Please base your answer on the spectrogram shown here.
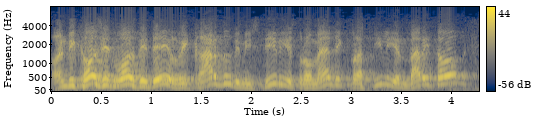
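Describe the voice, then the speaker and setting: An actor playing a vain, blustery, chuckling middle-aged uncle in a 1940s radio comedy. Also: male voice, high-pitched, very animated, fairly quick. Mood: grandiose. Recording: muffled, noisy 1940s radio, audience behind.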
